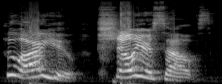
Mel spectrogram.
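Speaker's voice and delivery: high, loud, slow call to unseen foes; mock challenge. Calling out to the faceless wands below, a loud mock challenge. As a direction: challenge the faceless crowd, dragging it out.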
